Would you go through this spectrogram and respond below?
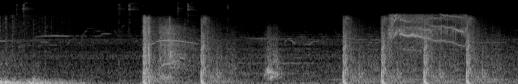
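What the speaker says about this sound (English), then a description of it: "he's using a gun at last" Gunfire from a gun in the video game Arcanum: several sharp, separate shots spaced irregularly, loud and punchy over a low background.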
